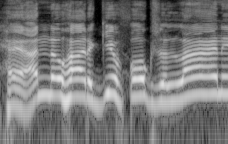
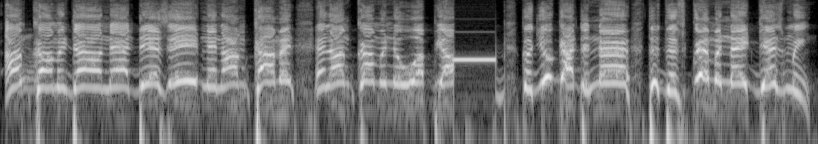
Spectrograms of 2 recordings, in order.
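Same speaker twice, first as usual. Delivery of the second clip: higher, heated mock-angry threat; 5 semitones higher than usual. Prank caller warning the barber he is coming over, angry threat. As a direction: threaten him as if you mean it, voice pushed up.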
